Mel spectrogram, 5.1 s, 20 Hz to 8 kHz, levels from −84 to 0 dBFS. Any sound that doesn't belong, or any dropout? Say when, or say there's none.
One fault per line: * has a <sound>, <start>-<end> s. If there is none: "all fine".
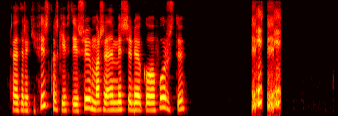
* has a laugh, 3.8-4.2 s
